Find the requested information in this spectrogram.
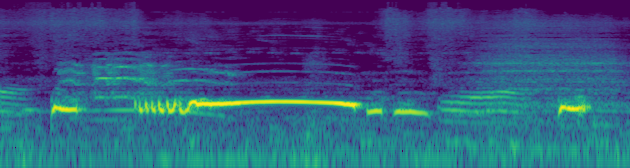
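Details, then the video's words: Unusual call of a puter pelong dove: short clipped notes lead into a fluttering stutter, then one long, steady drawn-out coo lasting about two seconds, followed by brief low notes and another short burst. "Puter pelong suara aneh"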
